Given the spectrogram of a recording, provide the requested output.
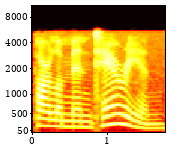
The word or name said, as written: parliamentarian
